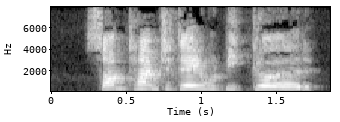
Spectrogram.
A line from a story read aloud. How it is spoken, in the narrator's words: Laster yelled at them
